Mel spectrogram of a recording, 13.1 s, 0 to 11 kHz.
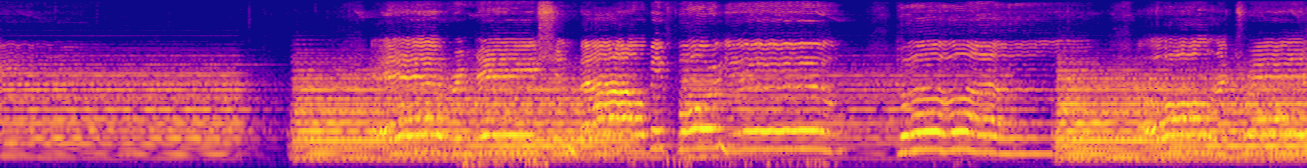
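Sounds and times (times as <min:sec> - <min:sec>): electronic keyboard chords: 0:00.0 - 0:13.0
women singing worship song: 0:03.7 - 0:07.4, 0:11.3 - 0:13.0.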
